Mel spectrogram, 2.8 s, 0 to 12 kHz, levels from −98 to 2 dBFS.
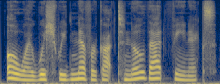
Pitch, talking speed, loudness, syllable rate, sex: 195 Hz, 220 wpm, -17 LUFS, 4.7 syllables/s, female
